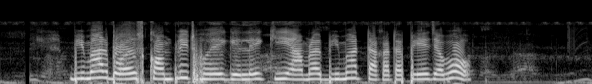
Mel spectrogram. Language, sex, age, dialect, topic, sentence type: Bengali, female, 18-24, Northern/Varendri, banking, question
